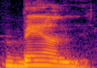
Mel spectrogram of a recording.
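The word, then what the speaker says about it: בן: ser transliterada como Ben simplificando ela é lida como Ben significa filho em aramaico se diz bar tá o no n final deve ser lido como n mudo tá BM então não como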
